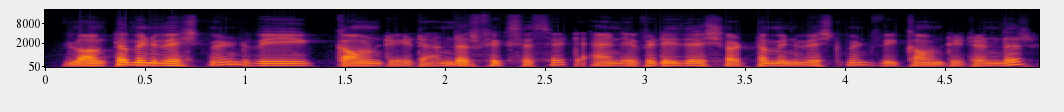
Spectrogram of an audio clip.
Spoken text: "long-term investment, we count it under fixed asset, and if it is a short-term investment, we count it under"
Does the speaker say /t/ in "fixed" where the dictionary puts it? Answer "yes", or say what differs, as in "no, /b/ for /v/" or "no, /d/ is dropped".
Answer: no, /t/ is dropped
